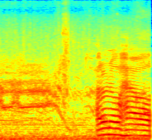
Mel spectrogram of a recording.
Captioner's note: screaming continues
